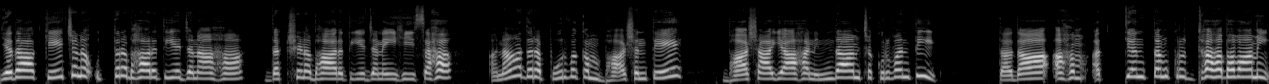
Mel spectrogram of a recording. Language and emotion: Sanskrit, angry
